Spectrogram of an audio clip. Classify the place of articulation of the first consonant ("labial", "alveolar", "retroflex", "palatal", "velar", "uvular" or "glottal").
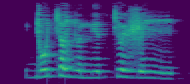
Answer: palatal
